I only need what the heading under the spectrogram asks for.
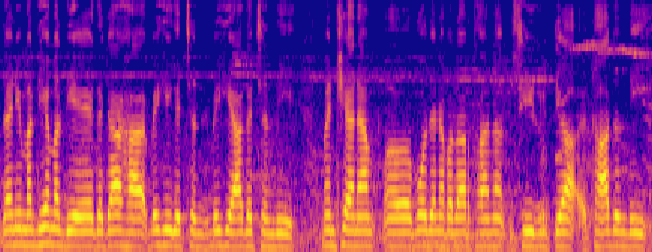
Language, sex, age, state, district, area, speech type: Sanskrit, female, 45-60, Kerala, Thiruvananthapuram, urban, spontaneous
